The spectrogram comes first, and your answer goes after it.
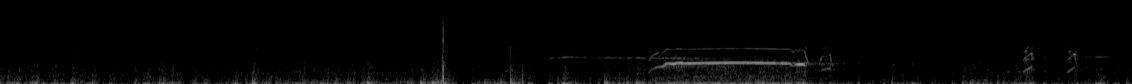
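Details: Coyotes on a warm spring day: over low rumbling background, a steady, sustained mid-pitched howl with clear overtones holds for about two seconds, then falls silent before two short, quick rising-and-falling yips.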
